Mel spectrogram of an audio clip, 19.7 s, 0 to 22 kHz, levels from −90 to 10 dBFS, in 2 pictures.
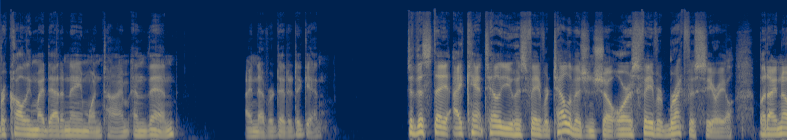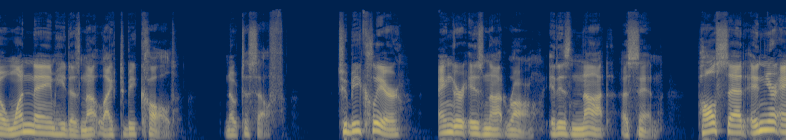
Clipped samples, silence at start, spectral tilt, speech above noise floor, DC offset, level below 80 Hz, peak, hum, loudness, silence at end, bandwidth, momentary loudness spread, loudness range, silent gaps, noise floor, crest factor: under 0.1%; 0 s; -5 dB/octave; 66 dB; under 0.1%; -54 dBFS; -2 dBFS; none; -22 LUFS; 0 s; 17 kHz; 13 LU; 8 LU; 4.87-4.92 s; -88 dBFS; 20 dB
